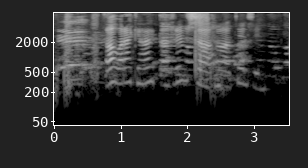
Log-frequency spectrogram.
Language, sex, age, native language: Icelandic, male, 11, Icelandic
